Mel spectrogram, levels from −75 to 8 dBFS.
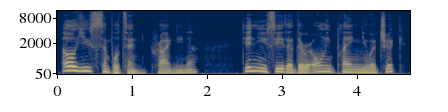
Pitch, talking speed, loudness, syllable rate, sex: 140 Hz, 205 wpm, -17 LUFS, 5.3 syllables/s, male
